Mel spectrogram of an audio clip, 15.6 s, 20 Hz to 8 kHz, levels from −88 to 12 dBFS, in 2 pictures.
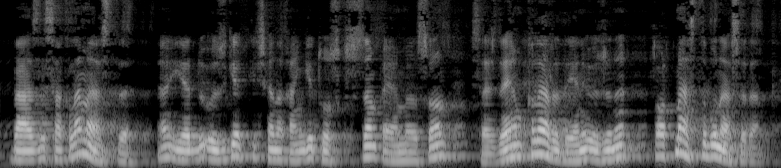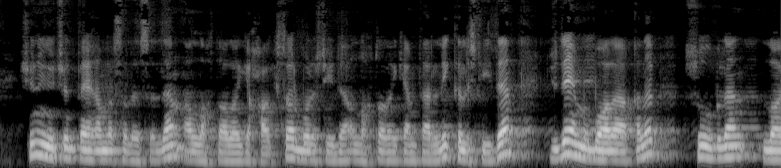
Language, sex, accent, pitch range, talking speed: Russian, male, Turkish, 115-145 Hz, 165 wpm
